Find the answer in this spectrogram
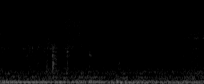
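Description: Faint paper rustle of a glossy comic-book page being turned by hand in a thick hardcover omnibus, over a low steady hum.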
